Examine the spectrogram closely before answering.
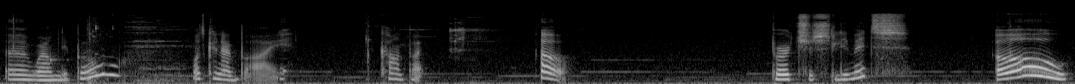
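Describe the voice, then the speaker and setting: A young woman with a fairly high voice chats to viewers while playing a game. She takes her time, rambling playfully in a casual way. Faint music plays behind her. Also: wildly swooping pitch, drawn-out words, vocal fry, long pauses. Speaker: game live streamer.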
